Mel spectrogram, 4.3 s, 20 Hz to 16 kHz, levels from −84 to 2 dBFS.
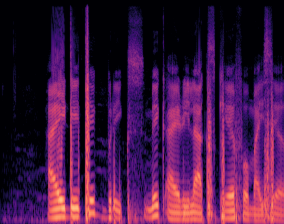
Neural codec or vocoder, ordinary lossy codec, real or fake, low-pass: none; none; real; 14.4 kHz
